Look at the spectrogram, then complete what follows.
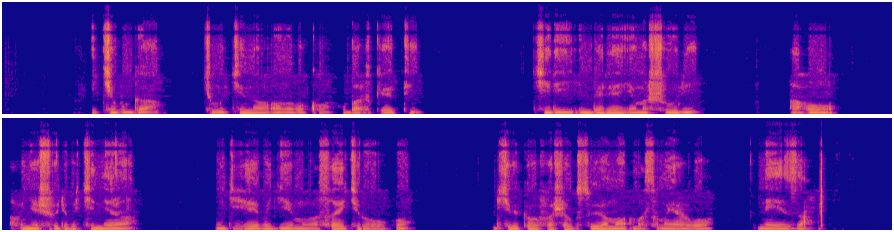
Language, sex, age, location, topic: Kinyarwanda, female, 25-35, Huye, education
